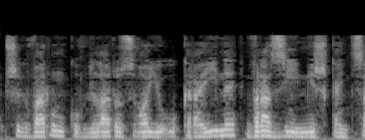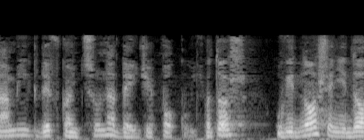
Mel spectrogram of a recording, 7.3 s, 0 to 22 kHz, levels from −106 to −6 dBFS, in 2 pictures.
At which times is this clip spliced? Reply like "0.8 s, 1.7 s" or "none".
none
